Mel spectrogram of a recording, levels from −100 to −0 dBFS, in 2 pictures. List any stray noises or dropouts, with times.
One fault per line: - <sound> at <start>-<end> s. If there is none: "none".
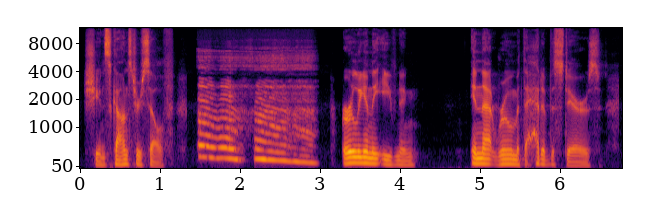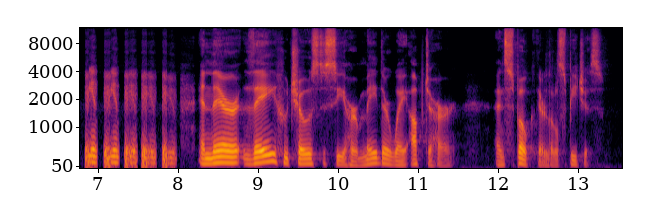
- sigh at 1.5-3.0 s
- laugh at 6.8-8.0 s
